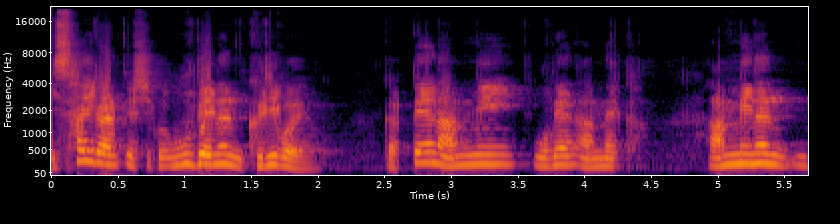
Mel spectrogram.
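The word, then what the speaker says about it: בין עמי ובין עמך: 원래 히브리 원어로는 이렇게 돼요. 벤 암미 우벤 암메카. 벤 암미 우벤 암메카. 벤이라는 단어는 이 사이라는 뜻이고 우벤은 그리고예요. 그러니까 벤 암미 우벤 암메카.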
